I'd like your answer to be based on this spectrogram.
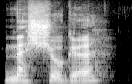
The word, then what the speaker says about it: Meshuggah: I need to make sure I say this right. The Swedish metal band, Meshuggah. – Yeah, that sounds right. – Yeah.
